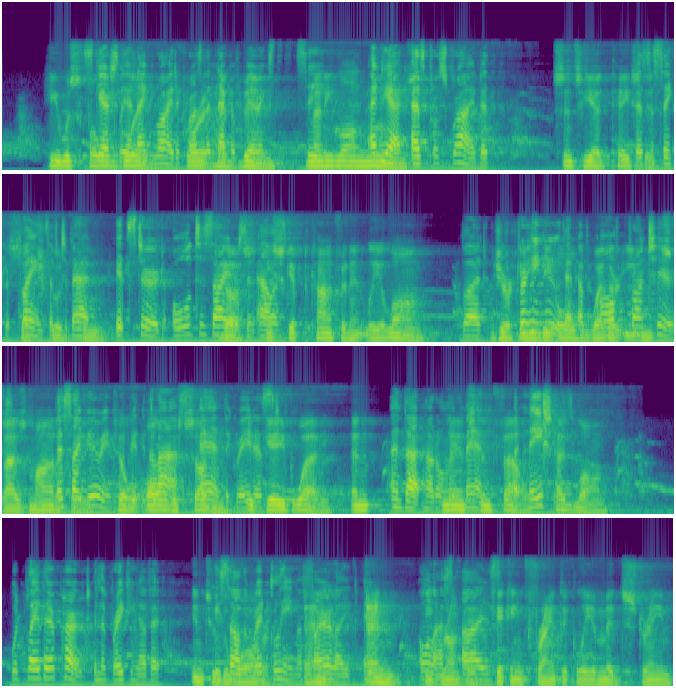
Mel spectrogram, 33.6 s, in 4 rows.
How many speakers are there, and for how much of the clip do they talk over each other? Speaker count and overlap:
2, about 54%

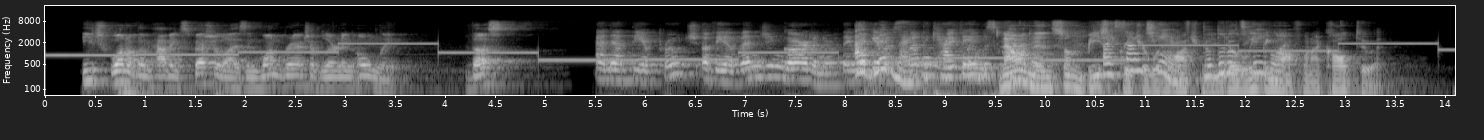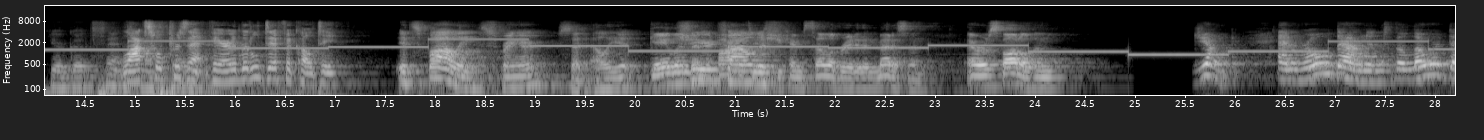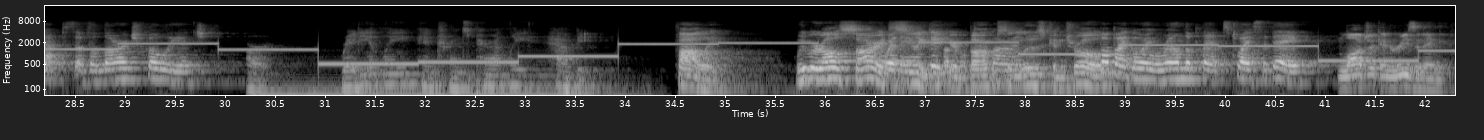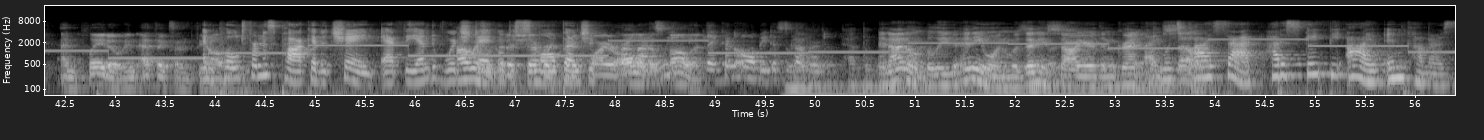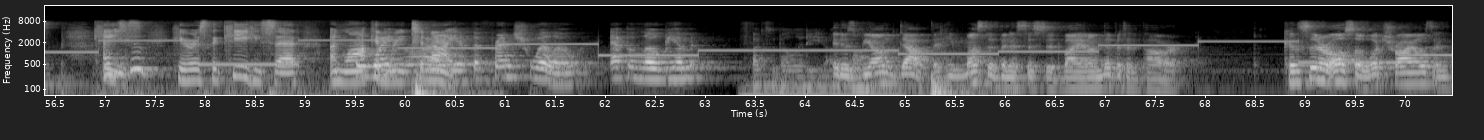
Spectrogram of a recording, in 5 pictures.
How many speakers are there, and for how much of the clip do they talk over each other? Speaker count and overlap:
7, about 27%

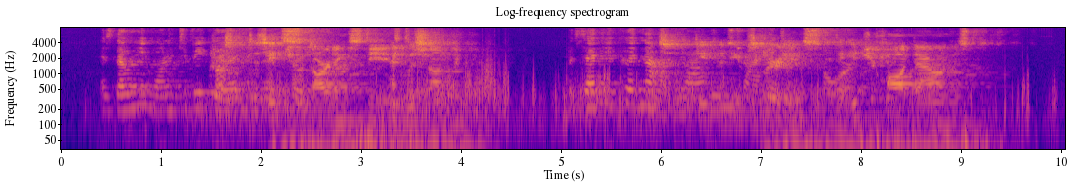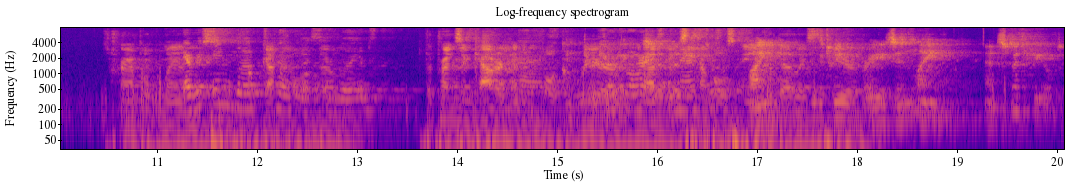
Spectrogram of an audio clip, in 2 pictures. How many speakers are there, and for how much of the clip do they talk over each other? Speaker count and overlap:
3, about 48%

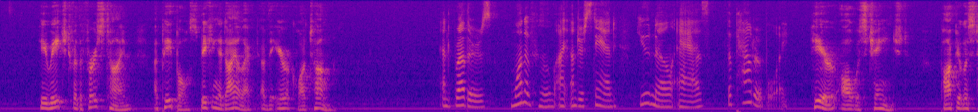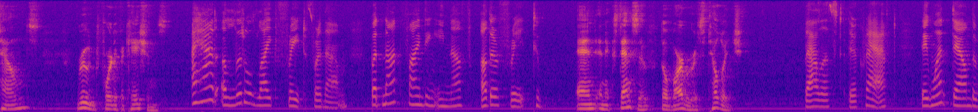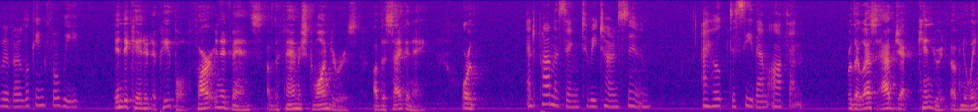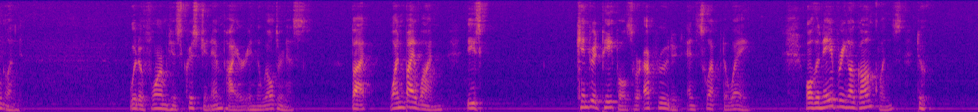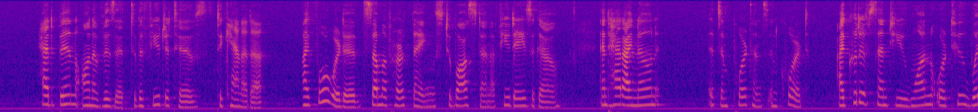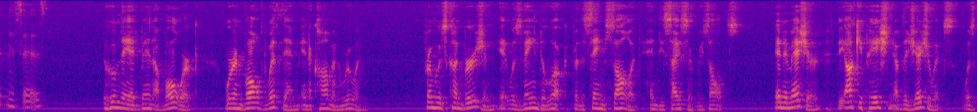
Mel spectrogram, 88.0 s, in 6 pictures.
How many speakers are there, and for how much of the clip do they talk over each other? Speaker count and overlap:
2, no overlap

